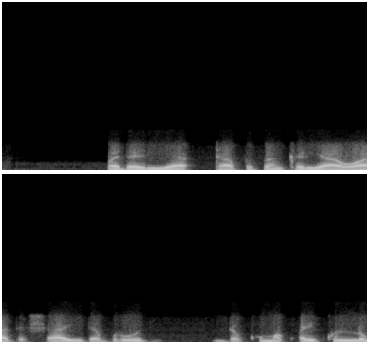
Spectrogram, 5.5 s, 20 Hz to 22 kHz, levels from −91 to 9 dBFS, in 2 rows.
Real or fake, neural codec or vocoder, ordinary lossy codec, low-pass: real; none; none; 5.4 kHz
